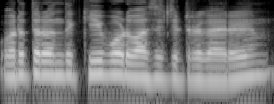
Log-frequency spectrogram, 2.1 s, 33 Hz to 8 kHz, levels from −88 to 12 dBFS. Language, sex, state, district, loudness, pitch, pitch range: Tamil, male, Tamil Nadu, Kanyakumari, -15 LUFS, 145 Hz, 130-155 Hz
